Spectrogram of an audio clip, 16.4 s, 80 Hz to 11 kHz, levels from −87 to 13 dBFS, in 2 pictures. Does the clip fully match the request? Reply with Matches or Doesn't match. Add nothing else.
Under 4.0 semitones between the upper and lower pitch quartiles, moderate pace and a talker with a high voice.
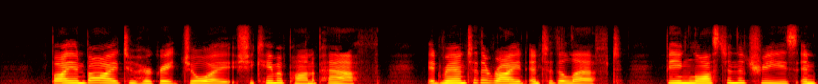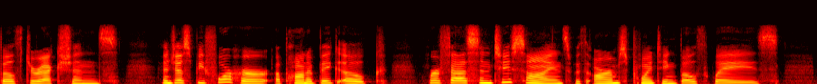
Matches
